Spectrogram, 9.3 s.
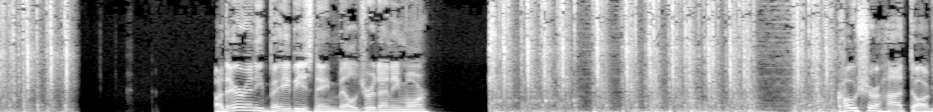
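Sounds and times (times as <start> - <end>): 
typewriter sound effect: 0.0 - 0.8, 4.9 - 8.5
speech: 2.2 - 4.4, 8.4 - 9.3.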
